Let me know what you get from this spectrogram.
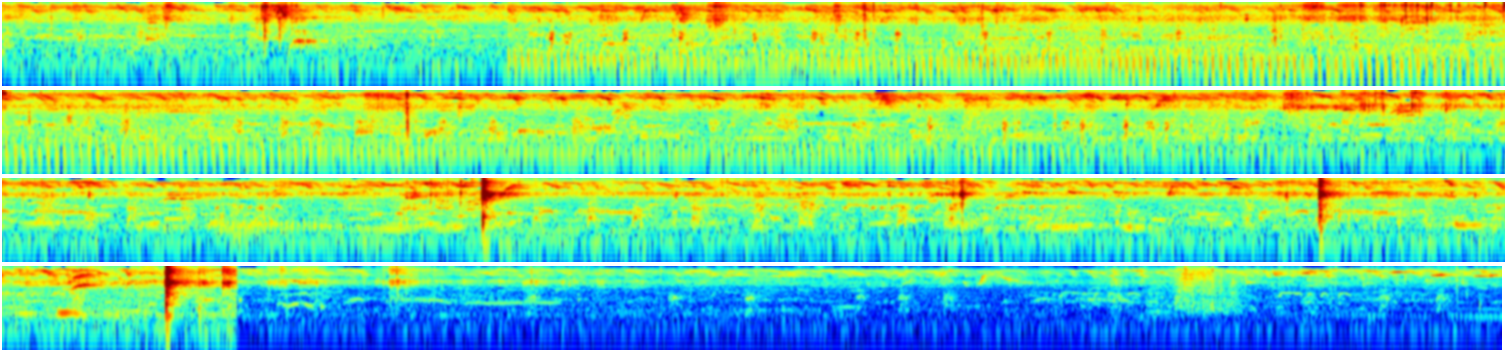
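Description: Small birds chirping and chickens clucking, over a low steady rumble. There are four sharp clicks in the second half, and the sound drops to near silence about three-quarters of the way through.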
